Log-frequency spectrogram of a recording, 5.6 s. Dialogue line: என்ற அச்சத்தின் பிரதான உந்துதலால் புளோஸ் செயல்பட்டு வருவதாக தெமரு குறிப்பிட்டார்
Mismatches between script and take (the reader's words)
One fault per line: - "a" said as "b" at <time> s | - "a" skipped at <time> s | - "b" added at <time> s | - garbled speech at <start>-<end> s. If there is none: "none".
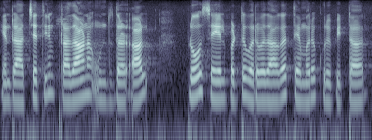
none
